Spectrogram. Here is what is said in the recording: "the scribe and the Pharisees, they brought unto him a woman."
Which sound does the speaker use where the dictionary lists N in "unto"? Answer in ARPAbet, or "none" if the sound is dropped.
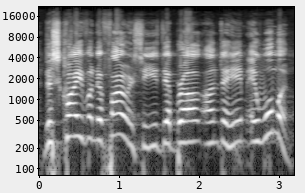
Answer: N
